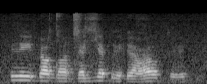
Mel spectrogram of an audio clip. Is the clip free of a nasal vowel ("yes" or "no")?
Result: yes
